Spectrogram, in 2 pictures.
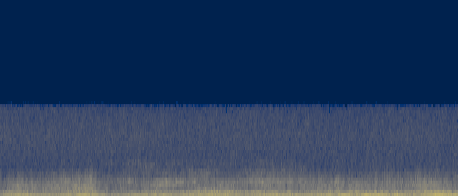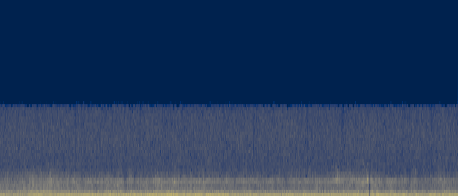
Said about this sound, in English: The engines roared, and I felt the familiar pull of speed as the big plane raced down the runway. And within a matter of seconds, we were airborne.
